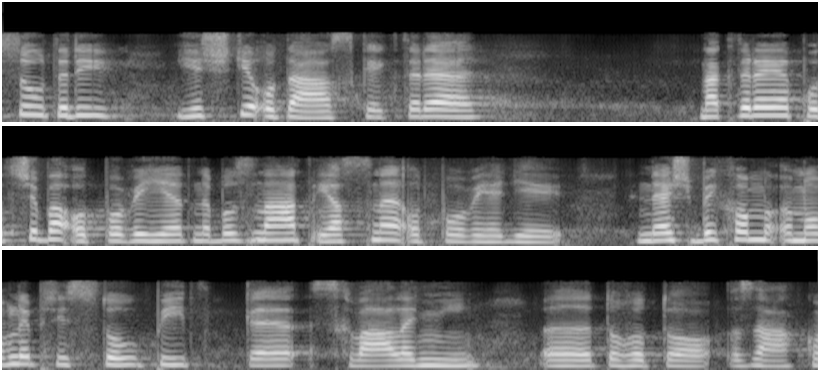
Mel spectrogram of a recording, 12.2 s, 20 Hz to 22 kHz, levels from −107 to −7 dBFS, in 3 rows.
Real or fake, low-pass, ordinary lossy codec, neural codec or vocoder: fake; 7.2 kHz; MP3, 64 kbps; codec, 16 kHz, 2 kbps, X-Codec, HuBERT features, trained on LibriSpeech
